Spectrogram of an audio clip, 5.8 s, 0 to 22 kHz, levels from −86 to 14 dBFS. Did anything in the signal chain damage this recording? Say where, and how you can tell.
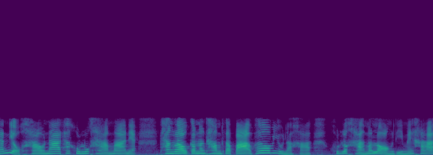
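No, nothing in the signal chain damaged this audio that I can hear.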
